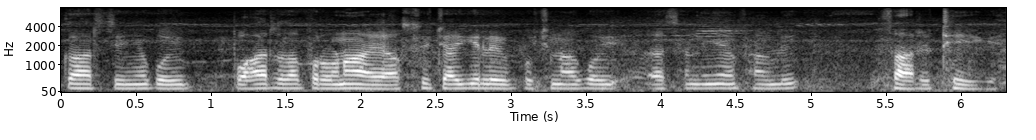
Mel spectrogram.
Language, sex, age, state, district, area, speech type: Dogri, male, 30-45, Jammu and Kashmir, Reasi, rural, spontaneous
